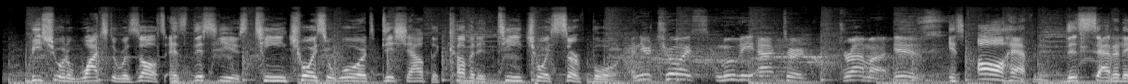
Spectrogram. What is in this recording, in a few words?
Promo Hard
